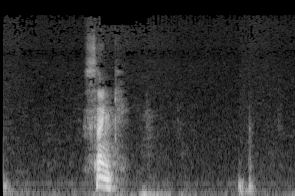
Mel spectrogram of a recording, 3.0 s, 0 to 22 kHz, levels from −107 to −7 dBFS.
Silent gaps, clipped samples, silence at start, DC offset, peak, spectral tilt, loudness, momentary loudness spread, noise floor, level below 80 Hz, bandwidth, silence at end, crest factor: none; under 0.1%; 0.05 s; under 0.1%; -2 dBFS; -5 dB/octave; -23 LUFS; 24 LU; -63 dBFS; -52 dBFS; 15.5 kHz; 0.45 s; 28 dB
